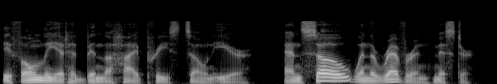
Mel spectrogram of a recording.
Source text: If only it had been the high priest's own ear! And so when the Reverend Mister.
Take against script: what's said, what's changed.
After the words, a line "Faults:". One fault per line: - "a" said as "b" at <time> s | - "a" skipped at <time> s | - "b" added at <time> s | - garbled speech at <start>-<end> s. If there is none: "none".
If only it had been the high priest's own ear! And so when the Reverend Mister.
Faults:
none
